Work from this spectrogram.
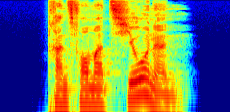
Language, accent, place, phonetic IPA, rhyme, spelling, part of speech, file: German, Germany, Berlin, [tʁansfɔʁmaˈt͡si̯oːnən], -oːnən, Transformationen, noun, De-Transformationen.ogg
- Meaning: plural of Transformation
